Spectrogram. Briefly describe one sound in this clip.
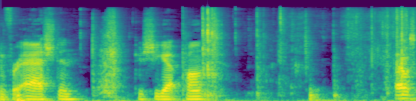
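Plastic wrapping crinkles as a box is opened.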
